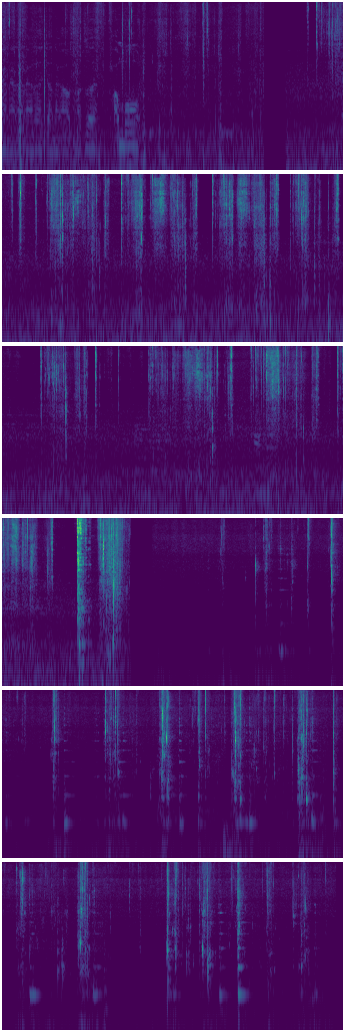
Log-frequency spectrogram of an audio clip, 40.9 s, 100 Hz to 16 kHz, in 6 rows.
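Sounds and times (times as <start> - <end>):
slime crackling and crunching: 6.1 - 13.3, 14.4 - 21.6, 22.2 - 23.0.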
